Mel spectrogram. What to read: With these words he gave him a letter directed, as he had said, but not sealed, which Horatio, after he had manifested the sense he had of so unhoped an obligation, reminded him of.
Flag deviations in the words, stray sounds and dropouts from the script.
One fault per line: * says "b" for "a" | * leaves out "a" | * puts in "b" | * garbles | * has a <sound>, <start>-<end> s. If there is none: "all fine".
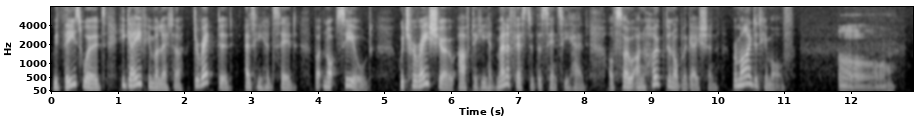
* has a sigh, 11.8-12.7 s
